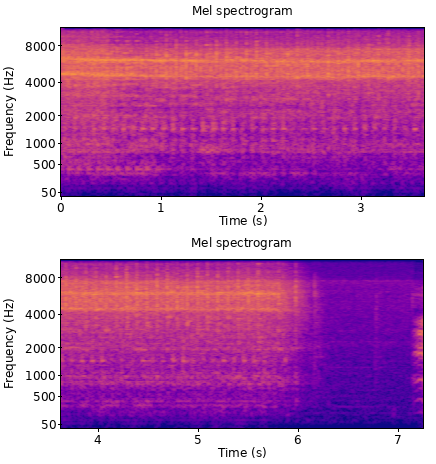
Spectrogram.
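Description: A sewing machine stitches smocking on dress fabric in a steady, loud, rapid mechanical run for about six seconds, then stops abruptly, leaving quiet room tone and a small bump at the end.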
